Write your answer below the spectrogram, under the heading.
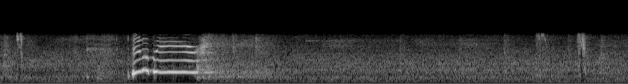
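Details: Indoor female cat named Stinky, reacting to a sound she does not like with a single sharp, rising then level meow lasting under a second, followed by quiet room hiss and light taps.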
